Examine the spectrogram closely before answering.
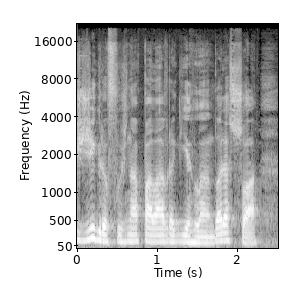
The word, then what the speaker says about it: guirlanda: Eu tenho 2 dígrafos na palavra guirlanda, olha só. O primeiro é esse U, que não é pronunciado, né?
